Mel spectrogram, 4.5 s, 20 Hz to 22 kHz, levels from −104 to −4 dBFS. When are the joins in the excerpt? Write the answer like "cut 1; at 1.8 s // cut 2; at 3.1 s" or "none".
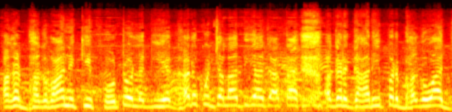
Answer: none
